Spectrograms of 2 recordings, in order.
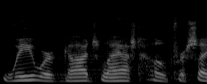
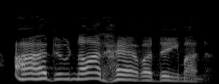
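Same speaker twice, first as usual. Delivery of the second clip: put-on flustered, agitated, defensive tone, higher, louder; 5 semitones higher, 11 dB louder than usual. Acting out a defensive denial the speaker says was not given: mock flustered defensive protest. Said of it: "gets all sweaty".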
